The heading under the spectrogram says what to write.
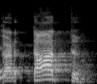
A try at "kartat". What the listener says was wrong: You are saying karta. What about the single T? Final T has to be pronounced, no? Kartat. It has to be audible. Tat. Kartat. It is better to exaggerate a little bit in language learning in the initial stage. Then you will pronounce it correctly.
